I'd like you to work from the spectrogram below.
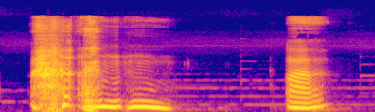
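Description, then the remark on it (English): A woman clears her throat: a voiced, drawn-out rough hum followed after a pause by a shorter second clear, with no other sounds around it. “She passes it off as clearing her throat.”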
